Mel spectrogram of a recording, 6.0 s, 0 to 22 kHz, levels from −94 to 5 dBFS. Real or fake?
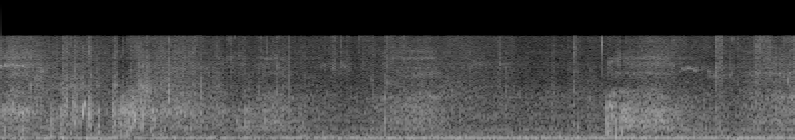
fake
